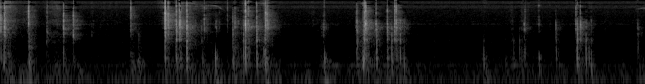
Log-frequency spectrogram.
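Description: A black, hollow plastic Sega control pad is held in both hands while the thumbs click its D-pad and face buttons. The result is a quick, irregular run of short, bright plastic clicks and taps over a low, steady hum.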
